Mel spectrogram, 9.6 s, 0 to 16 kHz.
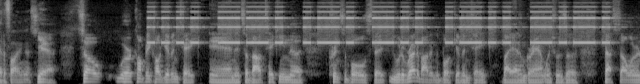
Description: Morse code (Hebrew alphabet), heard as a high beeper, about 11 wpm, 2300 Hz, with room echo and speech in English. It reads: חגרדלס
